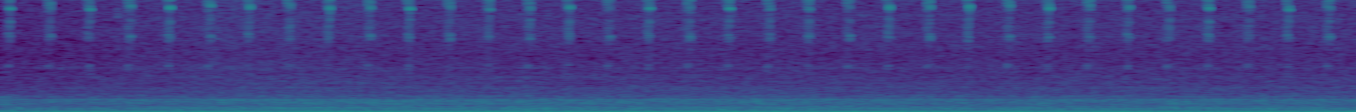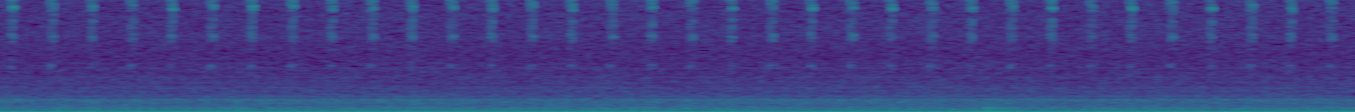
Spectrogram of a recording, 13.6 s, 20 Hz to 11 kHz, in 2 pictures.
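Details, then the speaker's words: 1952 J.W. Benson watch with 15-jewel Smiths movement: crisp, even ticks about three per second, slightly hollow in tone, no skipping; distinctive Smiths hollow tick, healthy normal running. "Yeah, it has to do with the Smith's movement again. It's got that bit of a hollow tick, hollowness to the tick"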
